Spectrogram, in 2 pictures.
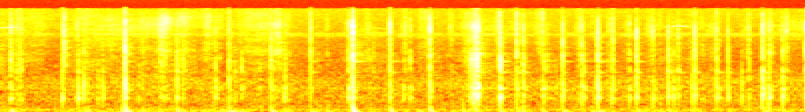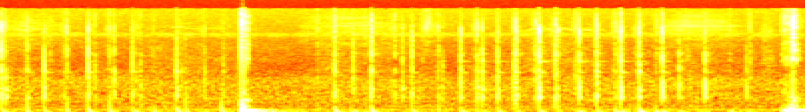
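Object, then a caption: Cardboard chip tube. Fingertips and nails scratch and tap the label and lid end of a hollow cardboard Pringles chip can tilted in the hands. A steady stream of soft, quick taps and scratchy ticks sits over a low, hollow resonance. Two louder, booming thumps land near the middle and at the very end.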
